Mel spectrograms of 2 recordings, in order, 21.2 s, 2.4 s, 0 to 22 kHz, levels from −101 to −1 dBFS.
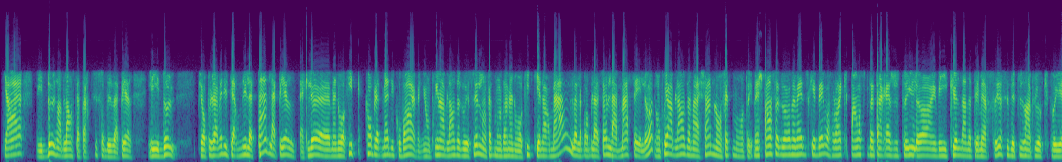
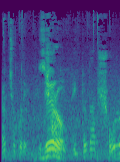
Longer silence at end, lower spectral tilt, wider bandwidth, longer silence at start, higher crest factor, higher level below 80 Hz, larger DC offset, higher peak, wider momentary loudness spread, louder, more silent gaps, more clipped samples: about the same, 0 s vs 0 s; first, -7.5 dB/octave vs -4.5 dB/octave; second, 7.4 kHz vs 16.5 kHz; about the same, 0.1 s vs 0 s; about the same, 16 dB vs 18 dB; about the same, -60 dBFS vs -64 dBFS; neither; first, 0 dBFS vs -10 dBFS; second, 5 LU vs 17 LU; first, -15 LUFS vs -26 LUFS; neither; neither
